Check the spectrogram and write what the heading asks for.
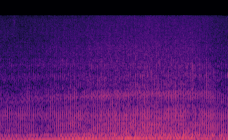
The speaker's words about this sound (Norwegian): Det er rene julaften å være vitne til flyet som takser seg av gårde mot rullebanen. Utstyrt med magnetometer på vingene og avansert mottakerutstyr i cockpiten.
